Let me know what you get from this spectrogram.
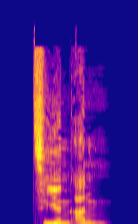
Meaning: inflection of anziehen: 1. first/third-person plural present 2. first/third-person plural subjunctive I
- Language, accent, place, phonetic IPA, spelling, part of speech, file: German, Germany, Berlin, [ˌt͡siːən ˈan], ziehen an, verb, De-ziehen an.ogg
